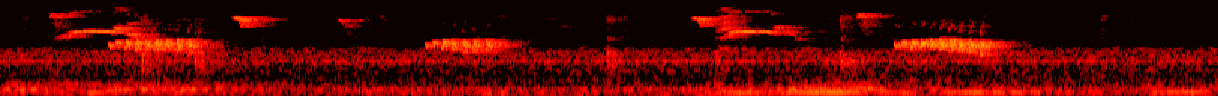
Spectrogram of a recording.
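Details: Yellow-vented bulbul, a male calling a rival: three bubbly, chortling phrases spaced about three seconds apart, with thin high notes between them over a steady low background hiss.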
